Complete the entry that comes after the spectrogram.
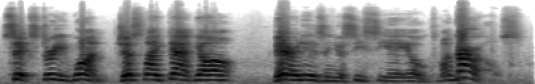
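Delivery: high, loud hyped-up call; excited hype. Real, not acted. Handicapper pumping up his top pick, loud and high. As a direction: shout out the top pick like a showman.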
